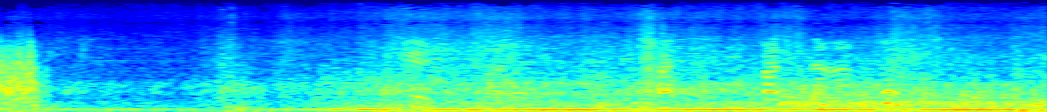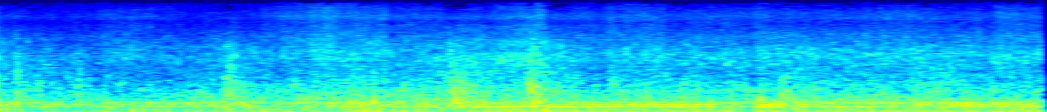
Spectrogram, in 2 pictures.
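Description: Outboard motor of a small boat running at speed over rushing water and wind. About five seconds in, the loudness drops and the steady engine note gives way to a lower, different-pitched one.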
